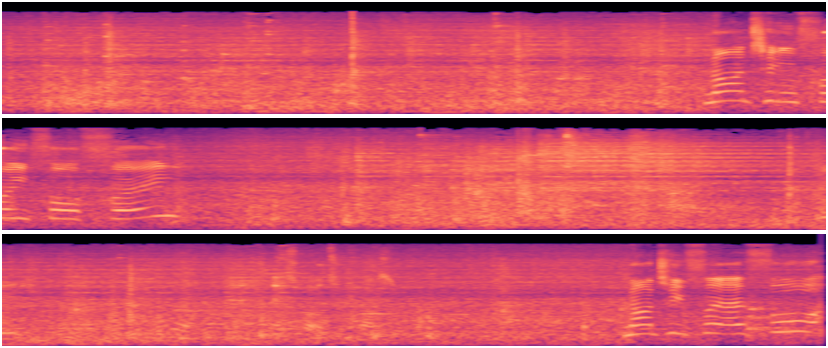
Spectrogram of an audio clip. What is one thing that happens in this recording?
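Loaded stone hopper wagons rumble and clatter past over the rails.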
